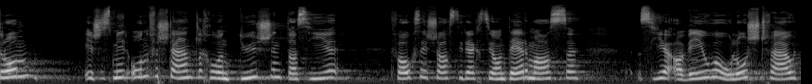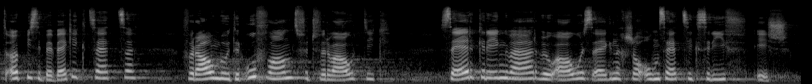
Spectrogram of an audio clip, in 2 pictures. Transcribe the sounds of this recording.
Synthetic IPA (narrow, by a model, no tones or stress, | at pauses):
d̥ɾʊm | ɪʃəsmɪːɾʔʊnfəɾʃtæntləχʊɛntːyːʃənt̚d̥ɑshiə | tfɔlksʋɪtʃɑftt͡sd̥iɾɛkʰt͡sjoːnd̥ɛːɾmɑːsə | siəʔɑvɪwəʊlʊʃtfæltʰœpːisɪbevɛɡikt͡sɛt͡sə | fɔɾɑləmvɵwdəɾufʋɑndfʏɾtfəɾvɑltiɡ | seːɾɡɾɪŋvæːɾʋɵwʔɑləsɛɪɡən̩tləχʃoʔʊmsɛt͡sɪksriːfɪʃ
